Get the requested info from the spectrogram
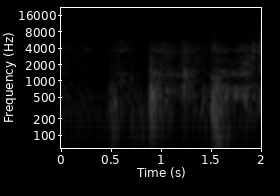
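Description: Soft cloth rustling of a towel being handled, with a few faint knocks or steps.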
